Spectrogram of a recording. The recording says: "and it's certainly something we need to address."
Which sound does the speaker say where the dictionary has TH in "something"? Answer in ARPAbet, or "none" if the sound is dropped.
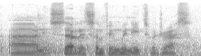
TH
